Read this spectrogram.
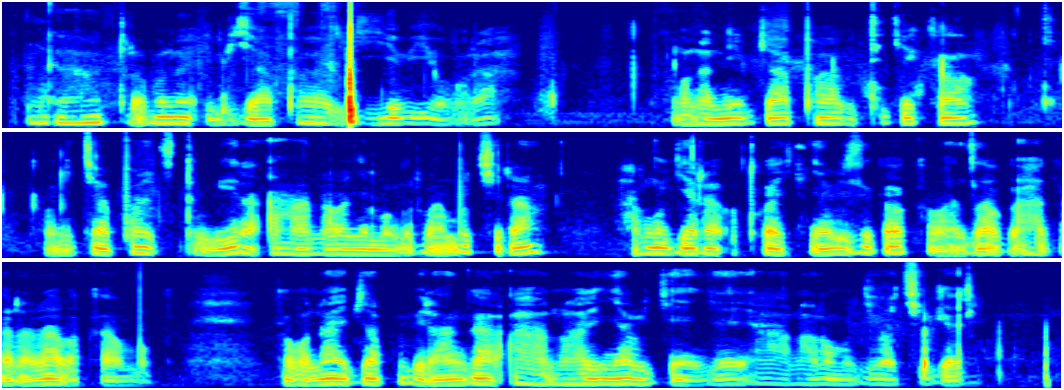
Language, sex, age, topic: Kinyarwanda, female, 18-24, government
